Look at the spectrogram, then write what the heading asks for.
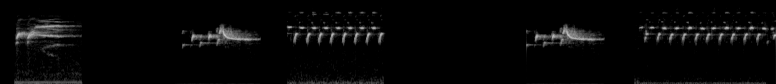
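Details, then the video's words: European goldfinch song for teaching young birds, a young goldfinch and a mule, 2020: short bursts of high twittering, a slurred descending note, then fast metallic trills of evenly repeated notes, separated by silent pauses. "Ecolage Chardonneret Melodieux // Goldfinch Song to teach young people // أغنية الحسون لتعليم الشباب"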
